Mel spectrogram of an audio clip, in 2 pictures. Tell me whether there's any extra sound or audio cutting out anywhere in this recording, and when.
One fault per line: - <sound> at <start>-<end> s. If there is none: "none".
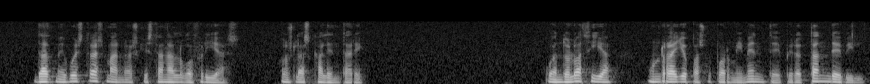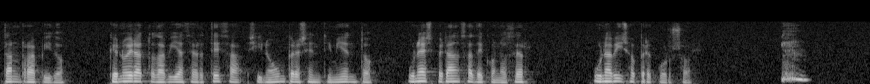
- throat clearing at 16.5-16.8 s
